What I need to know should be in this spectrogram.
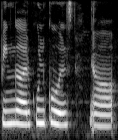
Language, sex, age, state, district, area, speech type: Goan Konkani, female, 18-30, Goa, Murmgao, urban, spontaneous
